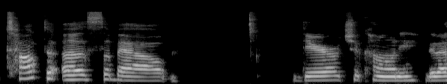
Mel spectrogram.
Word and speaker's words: Chicoine: So talk to us about Darryl Chicoine. Did I say it right? Chicoine. It's okay. That's Chicoine.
